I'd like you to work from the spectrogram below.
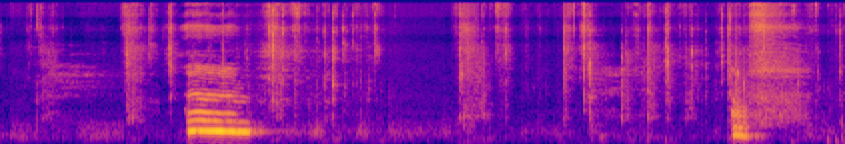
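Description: Paper envelopes being torn and opened by hand at close range, with scattered crinkling and tearing bursts between short spoken remarks.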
